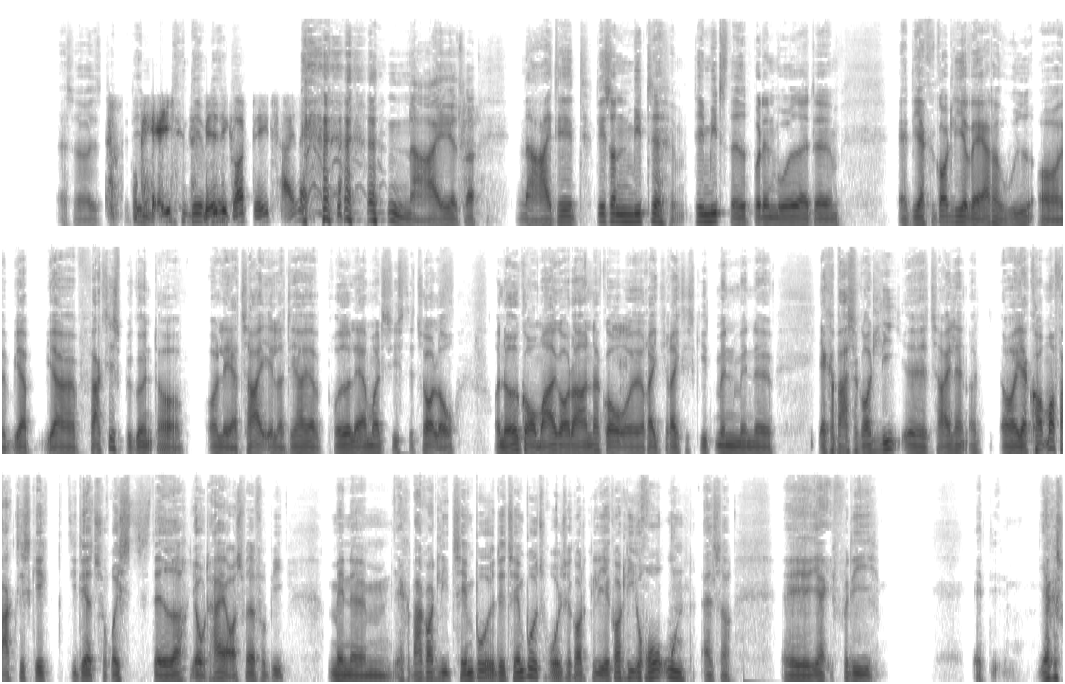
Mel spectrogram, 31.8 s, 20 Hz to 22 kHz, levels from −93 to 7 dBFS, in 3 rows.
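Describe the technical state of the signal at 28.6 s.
A DC step occurs at 28.65 s, between "godt lide roen altså" and "øh ja fordi". The waveform's zero line abruptly jumps by about -39 dBFS, as happens when a converter recalibrates or an offset input is switched in. The offset then drains away through a very low high-pass of about 2 Hz, so it decays rather than holding. It is heard as a brief low thump or click, while the speech around it continues unchanged.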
